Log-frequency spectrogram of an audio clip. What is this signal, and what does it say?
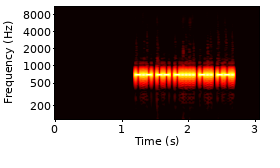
Morse code, heard as a keyed tone, about 45 wpm, 700 Hz. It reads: KM6DG
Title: USA Call Signs - 5 Characters - 2x Character Spacing - 45wpm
